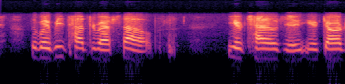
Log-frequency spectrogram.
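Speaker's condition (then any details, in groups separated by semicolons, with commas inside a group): Cerebral palsy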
